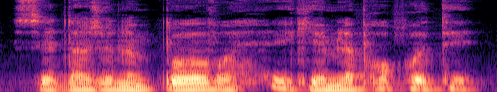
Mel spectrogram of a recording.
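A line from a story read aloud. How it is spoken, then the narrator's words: Cold. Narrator (French): dit froidement Balsamo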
